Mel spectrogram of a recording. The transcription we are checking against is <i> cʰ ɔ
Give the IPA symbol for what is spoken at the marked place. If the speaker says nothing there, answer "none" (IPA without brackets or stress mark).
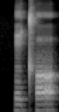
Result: e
